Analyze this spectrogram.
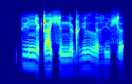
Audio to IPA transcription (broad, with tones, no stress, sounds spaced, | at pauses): p y˦ ɲ ə˨ ʈ a˦ ç ə˨ mʲ o˨ ɖʱ y˦ lː ə˨ ɦ y˨ ç ə˨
